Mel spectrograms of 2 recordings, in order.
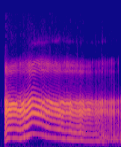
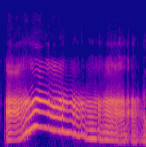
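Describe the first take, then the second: First: A strong, lower sound resonating in the chest. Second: A higher, lighter sound resonating in the head. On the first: "that's your sternum area. You want strength there with your voice" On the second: "let's make it go a little bit higher, like you're going into your head voice"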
